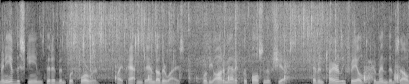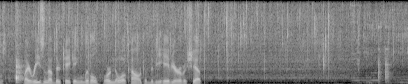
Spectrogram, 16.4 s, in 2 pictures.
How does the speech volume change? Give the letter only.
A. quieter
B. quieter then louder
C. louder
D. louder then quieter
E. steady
E.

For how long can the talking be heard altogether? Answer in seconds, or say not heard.
12 s.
